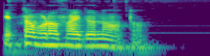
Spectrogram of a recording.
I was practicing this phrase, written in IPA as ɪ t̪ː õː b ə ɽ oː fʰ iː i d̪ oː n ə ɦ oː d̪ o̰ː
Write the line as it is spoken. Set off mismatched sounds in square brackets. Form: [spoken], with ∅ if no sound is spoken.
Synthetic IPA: ɪ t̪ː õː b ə ɽ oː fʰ [aː] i d̪ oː n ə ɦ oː [t̪] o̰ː

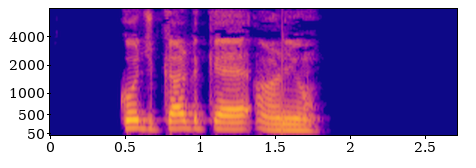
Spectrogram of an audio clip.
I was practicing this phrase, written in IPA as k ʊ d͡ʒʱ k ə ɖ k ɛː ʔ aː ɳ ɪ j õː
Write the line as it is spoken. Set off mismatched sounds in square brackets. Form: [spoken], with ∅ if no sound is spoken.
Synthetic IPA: k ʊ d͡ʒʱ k ə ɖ k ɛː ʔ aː ɳ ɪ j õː

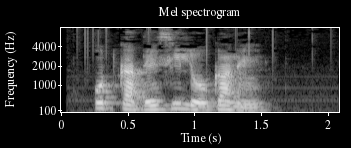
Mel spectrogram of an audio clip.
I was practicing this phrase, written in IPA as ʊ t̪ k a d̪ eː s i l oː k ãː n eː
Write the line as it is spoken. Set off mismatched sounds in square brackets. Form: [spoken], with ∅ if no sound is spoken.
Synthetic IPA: ʊ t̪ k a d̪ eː s [iː] l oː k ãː n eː

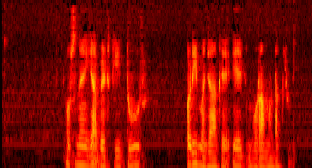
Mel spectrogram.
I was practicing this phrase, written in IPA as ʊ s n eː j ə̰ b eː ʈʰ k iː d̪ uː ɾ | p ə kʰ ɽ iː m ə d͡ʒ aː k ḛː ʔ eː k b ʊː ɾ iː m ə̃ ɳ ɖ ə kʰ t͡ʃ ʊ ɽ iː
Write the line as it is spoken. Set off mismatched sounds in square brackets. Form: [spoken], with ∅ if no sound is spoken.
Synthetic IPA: ʊ s n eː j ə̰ b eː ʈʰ k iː d̪ uː ɾ | p ə [∅] ɽ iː m ə d͡ʒ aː k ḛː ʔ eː k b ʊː ɾ [aː] m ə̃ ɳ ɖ ə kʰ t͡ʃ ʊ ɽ iː

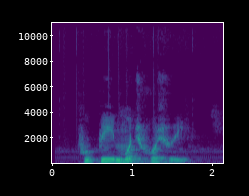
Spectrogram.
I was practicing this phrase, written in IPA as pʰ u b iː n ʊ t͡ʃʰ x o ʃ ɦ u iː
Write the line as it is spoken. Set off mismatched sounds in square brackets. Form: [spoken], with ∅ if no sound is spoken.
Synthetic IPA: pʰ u [p] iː [m] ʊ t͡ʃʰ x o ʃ ɦ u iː

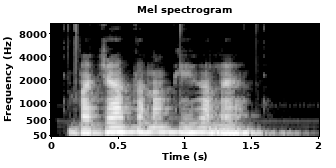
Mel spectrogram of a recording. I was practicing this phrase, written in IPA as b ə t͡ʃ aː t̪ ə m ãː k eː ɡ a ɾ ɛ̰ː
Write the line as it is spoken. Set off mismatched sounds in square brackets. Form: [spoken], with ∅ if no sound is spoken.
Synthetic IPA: b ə t͡ʃ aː t̪ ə [n] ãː k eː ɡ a [l] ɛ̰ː

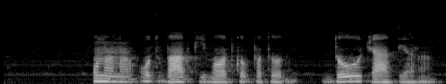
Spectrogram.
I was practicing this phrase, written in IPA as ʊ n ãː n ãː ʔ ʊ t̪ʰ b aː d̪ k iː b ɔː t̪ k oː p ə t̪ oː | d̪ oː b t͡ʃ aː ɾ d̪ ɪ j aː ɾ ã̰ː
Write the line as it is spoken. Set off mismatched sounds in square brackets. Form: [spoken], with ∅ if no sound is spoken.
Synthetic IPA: ʊ n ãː n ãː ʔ ʊ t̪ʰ b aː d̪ k iː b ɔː t̪ k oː p ə t̪ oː | d̪ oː [∅] t͡ʃ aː ɾ d̪ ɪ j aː ɾ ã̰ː

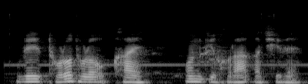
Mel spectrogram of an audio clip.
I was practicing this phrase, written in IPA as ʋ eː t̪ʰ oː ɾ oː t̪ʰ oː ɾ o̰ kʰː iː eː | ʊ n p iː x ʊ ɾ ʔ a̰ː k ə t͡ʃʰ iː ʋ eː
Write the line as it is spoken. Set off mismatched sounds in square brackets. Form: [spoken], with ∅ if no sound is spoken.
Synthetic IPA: ʋ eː t̪ʰ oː [ɽ] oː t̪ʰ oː [ɽ] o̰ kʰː [aː] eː | ʊ n [k] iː x ʊ ɾ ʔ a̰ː k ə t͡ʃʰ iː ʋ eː

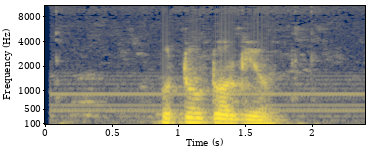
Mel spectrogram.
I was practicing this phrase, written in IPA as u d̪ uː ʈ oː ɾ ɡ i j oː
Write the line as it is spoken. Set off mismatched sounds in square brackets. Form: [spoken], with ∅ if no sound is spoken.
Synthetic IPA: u [t̪] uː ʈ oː ɾ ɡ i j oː

